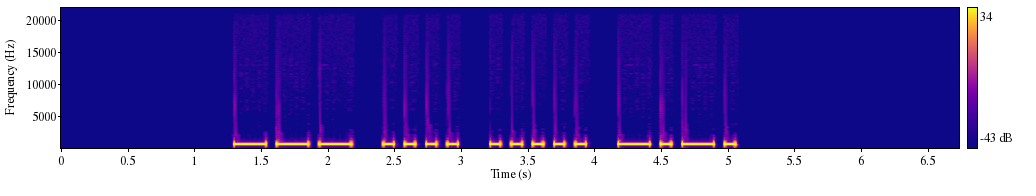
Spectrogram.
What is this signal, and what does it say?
Morse code, heard as a keyed tone, about 15 wpm, 700 Hz. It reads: OH5C
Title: DXCC-100 Call Signs - 4 Characters - Repeated 3x - 15wpm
